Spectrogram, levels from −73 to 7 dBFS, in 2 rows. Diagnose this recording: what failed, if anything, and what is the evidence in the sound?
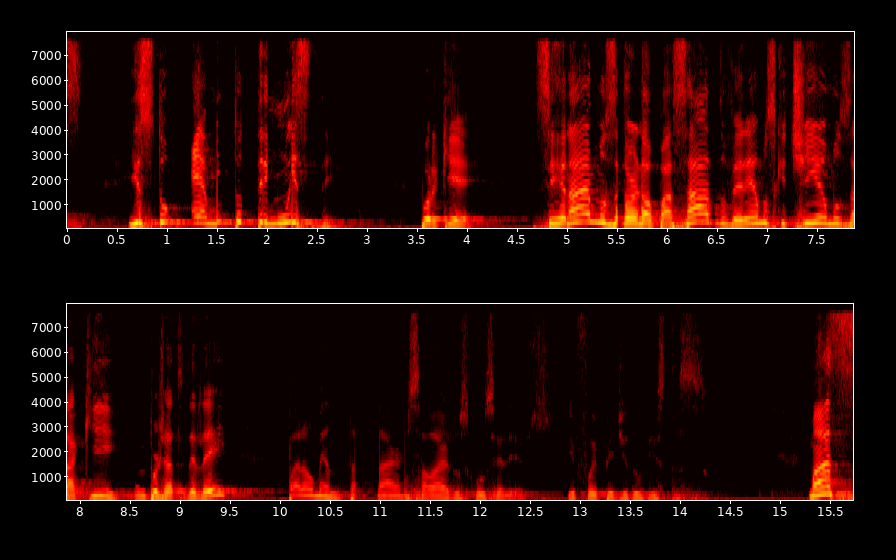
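Two faults are present, both in the delivery of the audio, not in the capture. The band stops at 8 kHz, consistent with the G.722 wideband call codec.

Chunks out of order, at the buffering or network stage, appear three times: 1.5 to 2.25 s, 5.0 to 5.75 s, and 10.75 to 11.25 s. Each region is a jumbled stretch. The audio runs in 250 ms blocks, and one block plays late, two block-lengths late in the first two cases and one late in the third. The content is complete but out of sequence, with hard joins at every displaced boundary.

Short concealed packet loss, in the network and jitter-buffer stage, occurs once, at 6.44 to 6.50 s. About 40 ms of audio never arrived in time. The receiver filled roughly 36 ms by extending the preceding sound, then blended back into the incoming stream. This is heard as a brief smear or wobble.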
